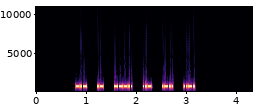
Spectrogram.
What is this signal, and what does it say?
Morse code, heard as a keyed tone, about 53 wpm, spaced as for 29 wpm, 700 Hz. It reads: KA8ULF
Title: USA Call Signs - 6 Characters - 3x Character Spacing - 50wpm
